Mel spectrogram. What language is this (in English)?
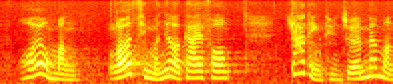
Cantonese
